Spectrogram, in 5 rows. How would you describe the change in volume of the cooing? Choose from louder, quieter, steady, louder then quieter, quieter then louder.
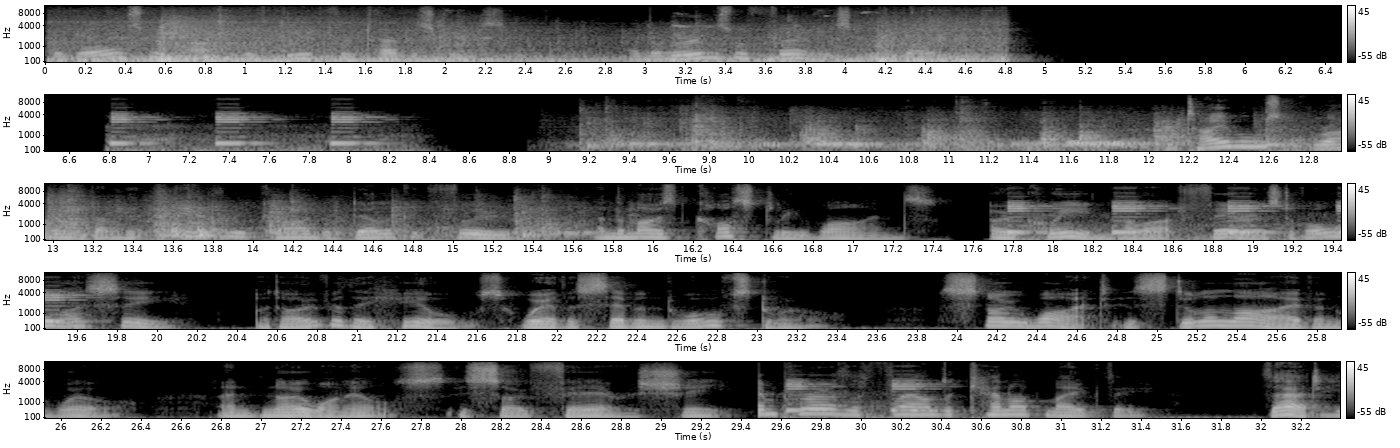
quieter.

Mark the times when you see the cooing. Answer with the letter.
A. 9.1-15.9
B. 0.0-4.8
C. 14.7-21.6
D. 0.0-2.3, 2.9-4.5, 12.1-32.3
A.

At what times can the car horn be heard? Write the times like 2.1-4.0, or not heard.
6.8-8.3, 17.7-19.6, 29.6-30.4.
